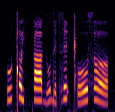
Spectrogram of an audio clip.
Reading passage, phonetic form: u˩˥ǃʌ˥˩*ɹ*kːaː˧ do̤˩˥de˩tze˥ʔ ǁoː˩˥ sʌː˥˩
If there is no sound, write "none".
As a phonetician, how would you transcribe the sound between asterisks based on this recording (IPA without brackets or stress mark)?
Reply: j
